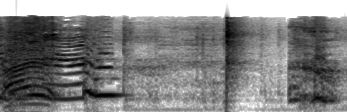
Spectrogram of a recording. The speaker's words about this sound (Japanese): ビンタです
